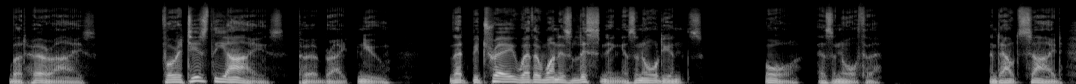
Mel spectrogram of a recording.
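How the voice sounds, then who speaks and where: A man narrating a period mystery story in a measured, literary manner. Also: very deep voice, no room sound, clean studio sound.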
